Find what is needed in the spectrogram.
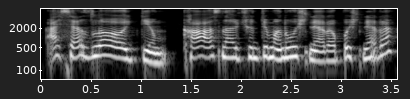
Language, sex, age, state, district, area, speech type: Kashmiri, female, 30-45, Jammu and Kashmir, Bandipora, rural, spontaneous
